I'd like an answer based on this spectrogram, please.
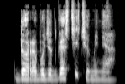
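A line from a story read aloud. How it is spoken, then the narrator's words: Quiet. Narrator (Russian): тихо начала Джулия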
